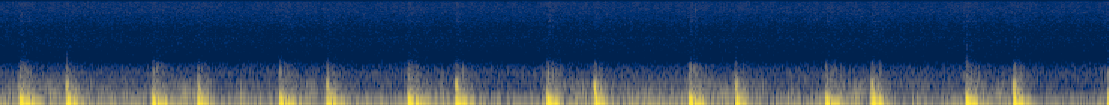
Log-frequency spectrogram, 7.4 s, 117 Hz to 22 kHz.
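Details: Male heartbeat auscultated through a stethoscope: steady paired lub-dub heart sounds at about 65 a minute with faint breathing; normal heart sounds.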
